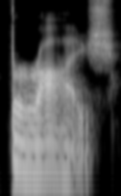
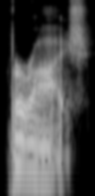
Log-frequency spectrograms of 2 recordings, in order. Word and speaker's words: barrage: is barage very similar barrage the first sound is R like Burger br br and the a sound at the end barrage it's a countable noun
